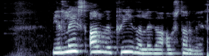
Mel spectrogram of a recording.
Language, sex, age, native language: Icelandic, male, 11, Icelandic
